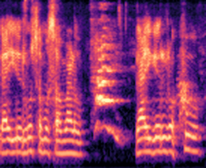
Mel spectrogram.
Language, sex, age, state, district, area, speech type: Odia, female, 60+, Odisha, Kendrapara, urban, spontaneous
